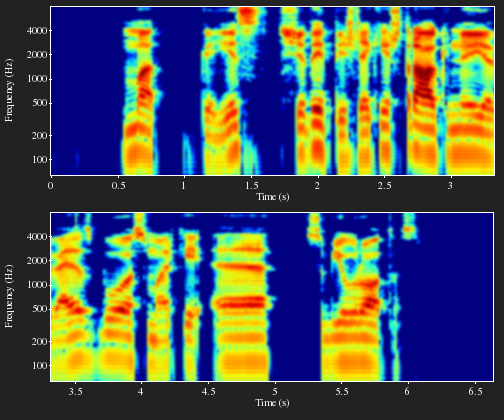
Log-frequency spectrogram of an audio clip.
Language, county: Lithuanian, Vilnius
